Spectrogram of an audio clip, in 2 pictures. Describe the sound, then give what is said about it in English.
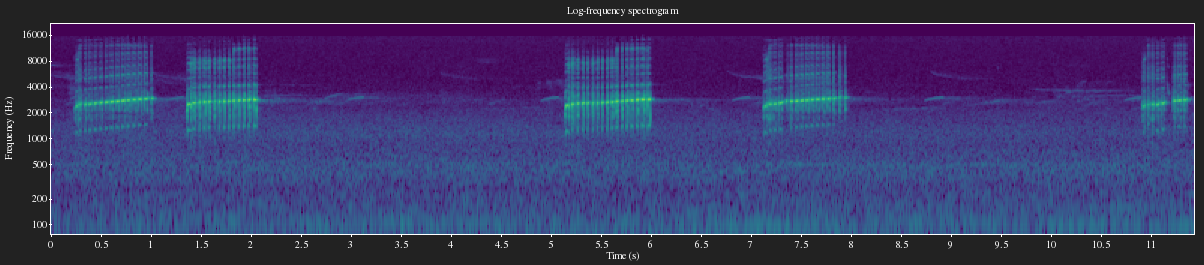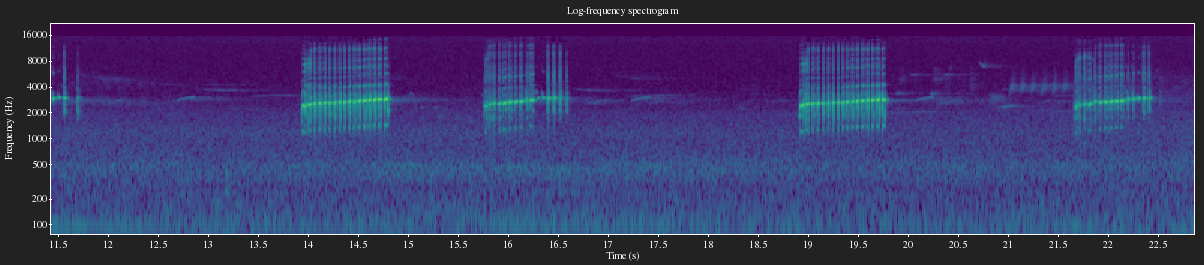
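A small spring peeper frog gives its aggressive call: repeated short, rising, upslurred trills, high-pitched and buzzy, in bursts of one or two every few seconds, clear against a quiet night background. “The spring peeper provides yet another example. Its aggressive call is an upslurred trill.”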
